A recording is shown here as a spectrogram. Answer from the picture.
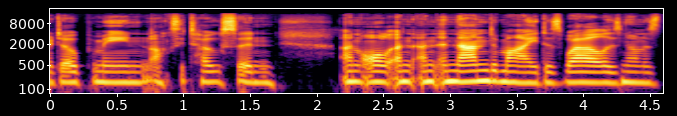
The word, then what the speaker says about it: anandamide: So there, how do you pronounce it? – Anandamide. So I think ananda isn't it Sanskrit? It means bliss. So anandamide is the bliss chemical.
